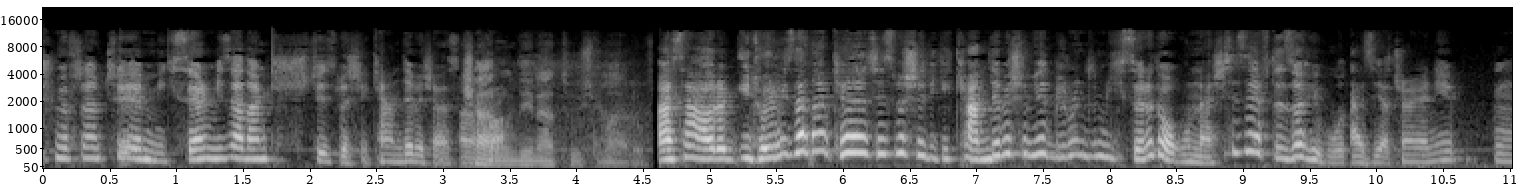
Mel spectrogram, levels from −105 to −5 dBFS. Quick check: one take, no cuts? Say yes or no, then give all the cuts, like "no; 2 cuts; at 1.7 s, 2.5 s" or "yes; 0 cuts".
no; 7 cuts; at 1.8 s, 3.1 s, 4.2 s, 4.6 s, 8.8 s, 9.8 s, 10.1 s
